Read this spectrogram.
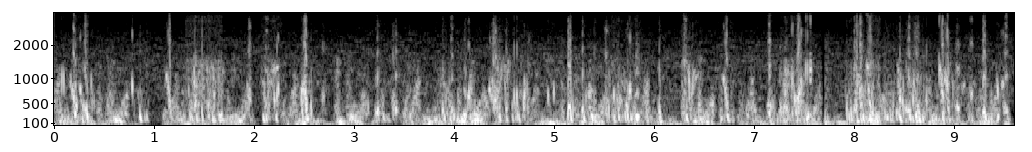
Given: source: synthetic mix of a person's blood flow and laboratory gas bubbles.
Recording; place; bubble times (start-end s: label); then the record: Doppler ultrasound of blood flow; precordium
0.04-0.61 s: bubbles
0.74-0.97 s: bubbles
1.10-1.24 s: bubbles
1.31-1.74 s: bubbles
1.92-2.00 s: bubbles
2.06-2.29 s: bubbles
2.44-2.62 s: bubbles
2.67-2.72 s: bubbles
3.11-3.62 s: bubbles
3.78-4.29 s: bubbles
4.32-4.78 s: bubbles
4.92-5.04 s: bubbles
5.10-5.43 s: bubbles
5.49-5.92 s: bubbles
6.03-6.11 s: bubbles
6.25-6.49 s: bubbles
6.63-6.81 s: bubbles
7.11-7.61 s: bubbles
7.90-8.77 s: bubbles
8.83-9.58 s: bubbles
From the record:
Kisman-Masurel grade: 243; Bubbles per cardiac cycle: several, 3 to 8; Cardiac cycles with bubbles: 100%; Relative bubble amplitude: loud (0.450 to 0.775); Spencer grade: 3 (all of the cardiac periods contain showers or single bubble signals, but not dominating or overriding the cardiac motion signals); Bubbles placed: anywhere in the cardiac cycle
